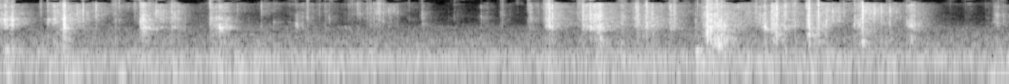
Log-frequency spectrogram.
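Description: A craft knife cuts and scrapes a solid, fist-sized ball of compressed multicolored soap flakes, sending crumbs flying off. Bright, dry crunching and scraping bursts come in irregular clusters, with short pauses between them.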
